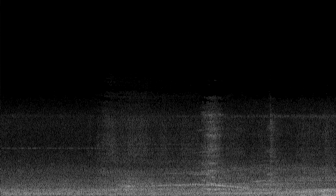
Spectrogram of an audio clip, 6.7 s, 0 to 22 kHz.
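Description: JR E231 series electric commuter train moving along the track past the platform: a steady rail rumble, with a whine that rises and then falls in pitch midway through.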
